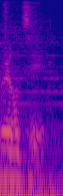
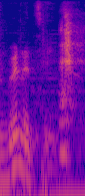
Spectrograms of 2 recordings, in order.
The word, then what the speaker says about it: realty: important things she said i'm going to show you guys how to how to say the word realty and how to spell it because people would like to say reality there's no i in in realty it's r e a r e a rea lty not re you know not really a team so she's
